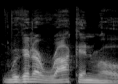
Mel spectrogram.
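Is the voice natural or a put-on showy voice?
natural. It is said in a plain, natural voice.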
